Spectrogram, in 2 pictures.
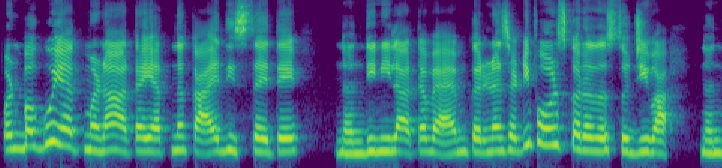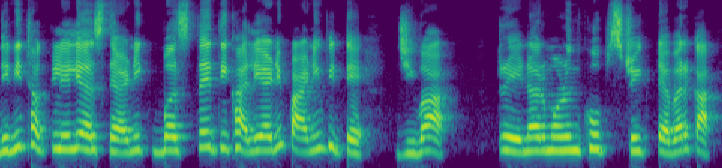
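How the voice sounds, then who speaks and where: A woman's voice: on the high side, normal speed. A woman giving a chatty voice-over review of a TV serial episode, addressing her viewers directly and teasing them.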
